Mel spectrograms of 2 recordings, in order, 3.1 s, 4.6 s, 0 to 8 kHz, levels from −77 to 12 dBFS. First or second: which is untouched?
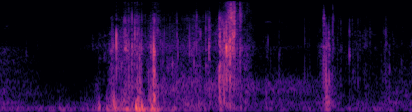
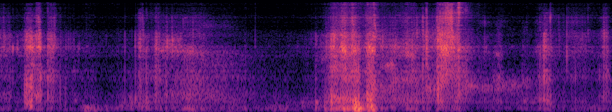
first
